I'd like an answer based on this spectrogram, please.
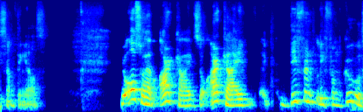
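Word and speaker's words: arXiv: cooler i guess uh but it's yeah it's pronounced archive hosted by cornell university and then the third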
